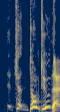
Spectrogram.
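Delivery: mock shrill, very high, loud freak-out. Retelling a post-credit scene, the overlord losing it: imitating a freak out. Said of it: "he has this whole freak out".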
